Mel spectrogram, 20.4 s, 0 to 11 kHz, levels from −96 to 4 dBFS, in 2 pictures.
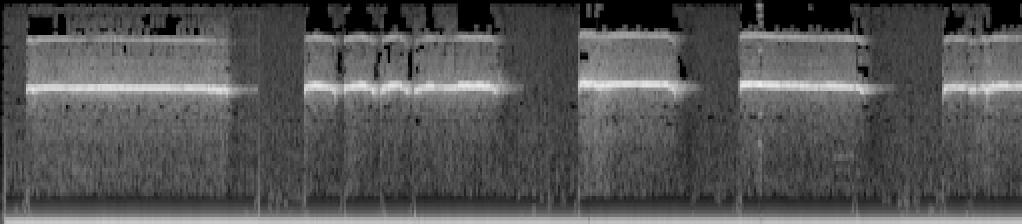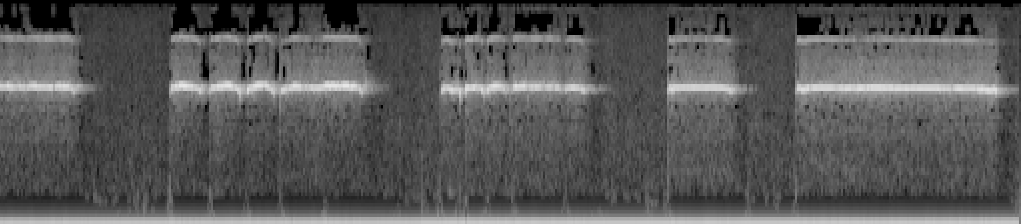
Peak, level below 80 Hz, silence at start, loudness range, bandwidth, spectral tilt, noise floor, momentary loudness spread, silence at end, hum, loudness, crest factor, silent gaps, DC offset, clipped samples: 0 dBFS; -52 dBFS; 0 s; 5 LU; 10.5 kHz; 3.5 dB/octave; -52 dBFS; 9 LU; 0.15 s; none; -10 LUFS; 14 dB; none; 4%; under 0.1%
